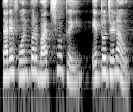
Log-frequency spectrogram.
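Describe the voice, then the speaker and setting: A woman voicing a gentle middle-aged mother who coaxes and soothes her daughter, in a storybook reading. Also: on the high side, unhurried, close to an everyday voice. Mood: soothing. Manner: soothing, coaxing. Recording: long reverb.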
